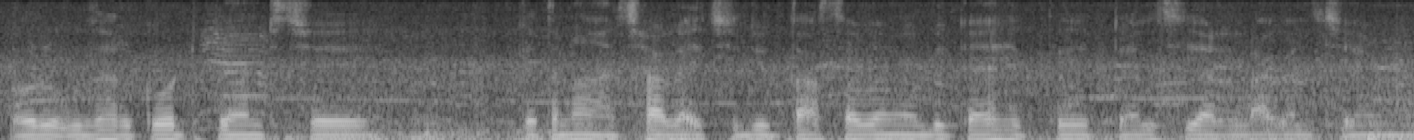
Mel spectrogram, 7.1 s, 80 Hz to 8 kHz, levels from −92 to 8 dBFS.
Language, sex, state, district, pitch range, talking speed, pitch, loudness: Angika, male, Bihar, Begusarai, 100-105 Hz, 170 wpm, 100 Hz, -24 LUFS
